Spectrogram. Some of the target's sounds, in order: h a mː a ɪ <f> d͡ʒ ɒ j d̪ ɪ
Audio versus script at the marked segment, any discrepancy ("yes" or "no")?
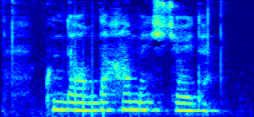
yes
